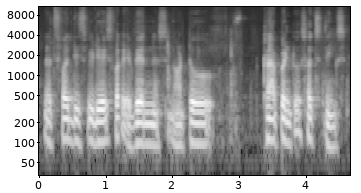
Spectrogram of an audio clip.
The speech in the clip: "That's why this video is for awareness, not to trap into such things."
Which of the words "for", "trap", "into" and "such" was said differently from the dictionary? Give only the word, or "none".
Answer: none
